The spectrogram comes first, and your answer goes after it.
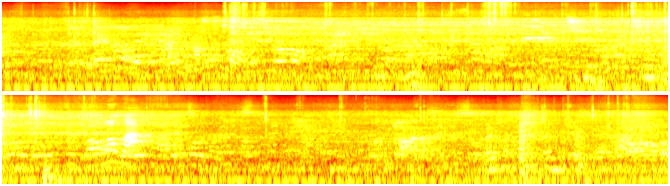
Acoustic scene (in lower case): cafe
